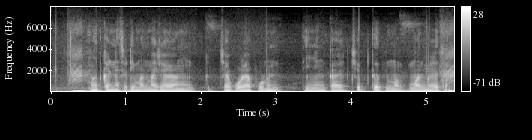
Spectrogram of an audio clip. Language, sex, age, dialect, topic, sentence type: Marathi, male, 18-24, Southern Konkan, agriculture, statement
